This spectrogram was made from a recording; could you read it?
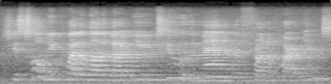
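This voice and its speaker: A woman playing a practical, skeptical working mother in an old-time radio play, with a brisk, dry manner. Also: fairly high pitch, lively intonation, background noise, close to an everyday voice. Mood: guarded, polite. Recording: echoey stage, distant, music bleed.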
